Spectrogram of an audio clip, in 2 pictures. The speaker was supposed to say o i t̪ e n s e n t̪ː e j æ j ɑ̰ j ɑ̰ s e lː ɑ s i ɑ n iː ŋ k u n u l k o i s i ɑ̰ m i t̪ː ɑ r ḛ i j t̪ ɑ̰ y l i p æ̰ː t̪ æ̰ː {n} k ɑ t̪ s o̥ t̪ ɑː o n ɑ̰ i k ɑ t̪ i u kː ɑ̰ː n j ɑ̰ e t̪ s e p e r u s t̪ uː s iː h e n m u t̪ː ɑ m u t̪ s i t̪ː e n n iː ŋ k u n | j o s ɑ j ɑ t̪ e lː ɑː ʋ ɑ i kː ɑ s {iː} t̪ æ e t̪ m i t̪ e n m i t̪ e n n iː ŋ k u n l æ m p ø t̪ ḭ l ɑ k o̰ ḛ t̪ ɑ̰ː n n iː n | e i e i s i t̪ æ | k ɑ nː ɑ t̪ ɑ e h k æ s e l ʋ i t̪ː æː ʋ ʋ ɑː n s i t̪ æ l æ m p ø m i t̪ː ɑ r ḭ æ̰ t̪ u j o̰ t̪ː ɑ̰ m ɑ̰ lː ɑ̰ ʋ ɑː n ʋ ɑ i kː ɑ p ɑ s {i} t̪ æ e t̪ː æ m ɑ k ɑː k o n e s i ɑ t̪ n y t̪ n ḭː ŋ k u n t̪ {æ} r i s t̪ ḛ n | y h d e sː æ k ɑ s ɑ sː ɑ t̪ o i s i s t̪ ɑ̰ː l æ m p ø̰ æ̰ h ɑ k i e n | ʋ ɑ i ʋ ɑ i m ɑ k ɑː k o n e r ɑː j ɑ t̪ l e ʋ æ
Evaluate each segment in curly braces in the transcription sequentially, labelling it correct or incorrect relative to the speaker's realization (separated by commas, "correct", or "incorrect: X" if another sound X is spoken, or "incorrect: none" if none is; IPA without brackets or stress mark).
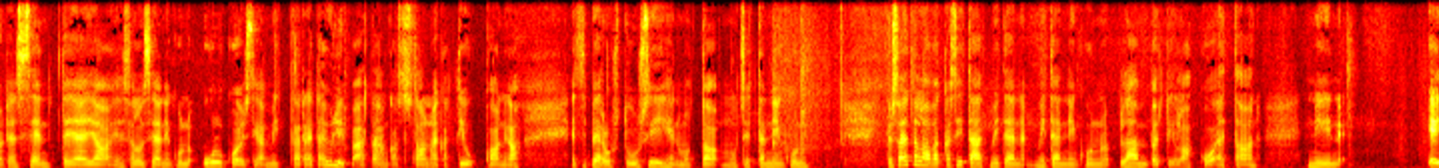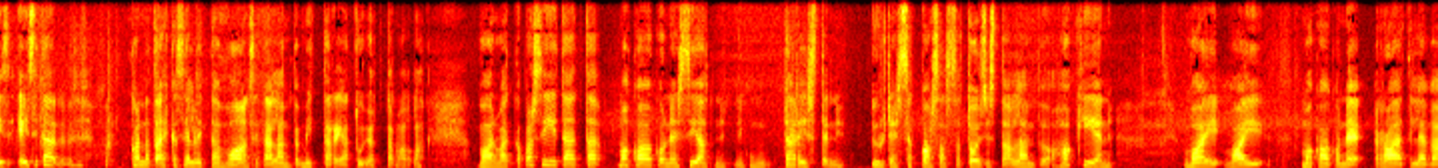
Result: incorrect: ŋ, incorrect: i, incorrect: iː, correct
